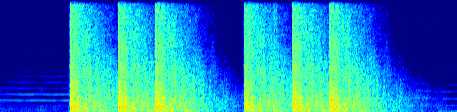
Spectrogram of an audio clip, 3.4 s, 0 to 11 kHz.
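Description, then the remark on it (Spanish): Six loud gunshots from a Smith & Wesson .44-caliber revolver ring out in two quick bursts of three, each blast sharp and booming with a reverberant tail, and no voices. “Seis disparos sucesivos retumbaron en el cuerpo del militar y terminaron con su vida.”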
